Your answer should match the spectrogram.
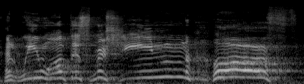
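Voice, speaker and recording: A man's voice: very high voice, lively intonation, very slow, heavily acted. A man playing a blustering, pedantic philosopher in a live radio comedy, pompous and prone to correcting himself. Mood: indignant, demanding. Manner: hesitant self-corrections between loud pompous demands. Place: indoor performance space with audience. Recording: echoey hall, faint noise, live.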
